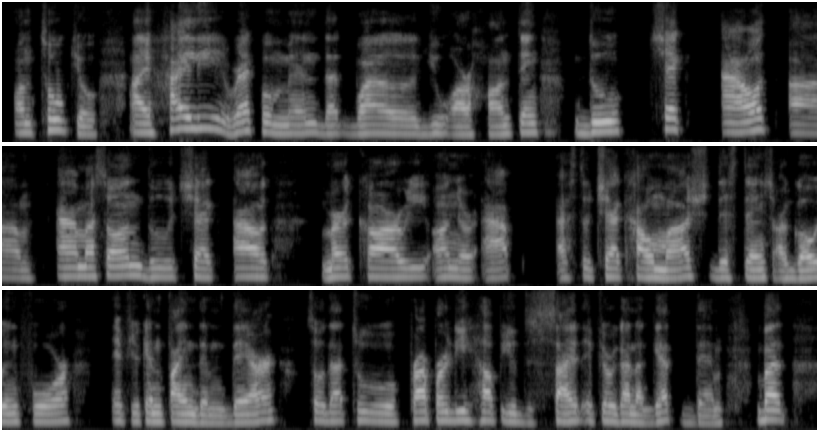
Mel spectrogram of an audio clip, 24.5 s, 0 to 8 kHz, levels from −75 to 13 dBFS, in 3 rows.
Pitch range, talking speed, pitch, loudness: 130-145 Hz, 125 wpm, 135 Hz, -22 LUFS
